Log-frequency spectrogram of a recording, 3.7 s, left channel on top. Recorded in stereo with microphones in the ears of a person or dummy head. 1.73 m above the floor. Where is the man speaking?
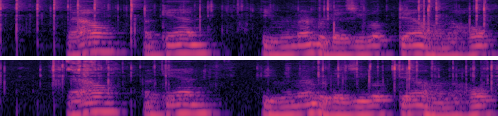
55° left (ahead or behind), 2 m.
